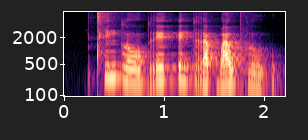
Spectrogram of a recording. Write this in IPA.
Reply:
tʰi˥˩nploː˧ preː˦˥k̚ʔe˦˥n pra˨˩p̚ wa˥˩wpʰlu˨˩ʔ

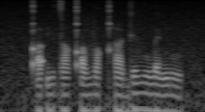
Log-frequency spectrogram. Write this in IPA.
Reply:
qʼɪʔidaqʼu voqʰi ɡɪ vuwɛŋu

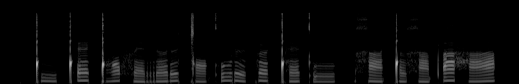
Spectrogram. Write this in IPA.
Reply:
ǃi˨˩˦ǃʼɛ˦ɡ͡ǃɔ˨˦ fɛ˩rœ˨˦ ɾø˦ǀɔ˩kʼu˦ ɾø˨˩˦kœ˦ǃʰɛ˨˦kʼu˩ | xa˨˩˦ǃə˩xa˩ pʼa˦ha˨˦

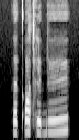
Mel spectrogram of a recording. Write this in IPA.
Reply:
ə kʼɔtʰlʉ bʉː

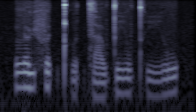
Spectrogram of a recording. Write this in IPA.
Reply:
lɵ˥ɥfɵ˥t̚ kʷʰɐ˨t̚t͡saː˨wt̪iː˧w t̪ʰiː˨˧w

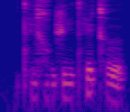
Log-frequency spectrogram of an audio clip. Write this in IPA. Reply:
t̪ʰe̤xɔ̤ɡʃi t̪ʰekʰɤ

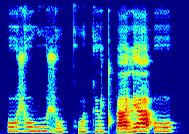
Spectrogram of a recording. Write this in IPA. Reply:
o˥ʒo˥wu˥ʒu˩˧˩ kʷʰɯ˩˧˩kʲu˨˦tʲpa˩˧˩ lʲa˥ʔo˥

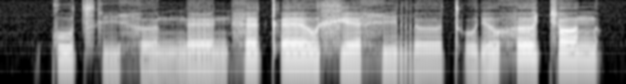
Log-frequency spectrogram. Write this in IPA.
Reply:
ku˦t͡sʼi˩həː˩n ŋɛː˨ŋhɛ˥kʼɛː˥ʊ̯ xʲɛ˥hi˥rəː˩ tʼʊ˩ ɾʲə˦ʊ̯həː˥cʌ˦n

